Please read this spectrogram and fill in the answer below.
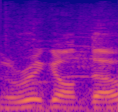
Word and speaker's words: Rigondeaux: And Tete's talked about fighting Rigondeaux, or as he's correctly pronounced with the Spanish accent, Rigondeaux.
